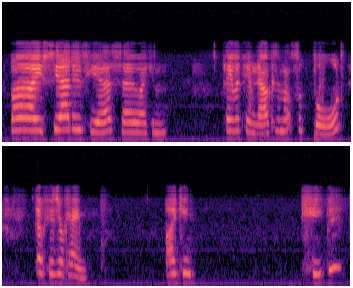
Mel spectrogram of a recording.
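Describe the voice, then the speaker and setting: A woman's voice: sits high, dull audio, lightly acted. A woman voicing a bratty teenage boy demon noble in a put-on British accent, whiny and playful. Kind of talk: cosplay role-play vlog.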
